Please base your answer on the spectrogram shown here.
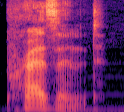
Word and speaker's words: present: than others for example in the word present stressing the first syllable gives you a noun a gift while stressing the second syllable makes it a verb to give something misplacing stress can make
